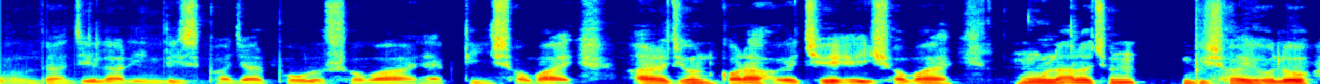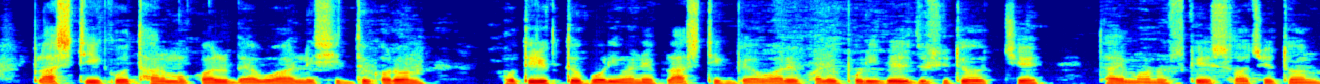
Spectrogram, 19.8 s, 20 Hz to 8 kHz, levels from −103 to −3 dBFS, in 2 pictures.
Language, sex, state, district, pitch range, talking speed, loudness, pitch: Bengali, male, West Bengal, Malda, 115-120 Hz, 95 wpm, -19 LUFS, 120 Hz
